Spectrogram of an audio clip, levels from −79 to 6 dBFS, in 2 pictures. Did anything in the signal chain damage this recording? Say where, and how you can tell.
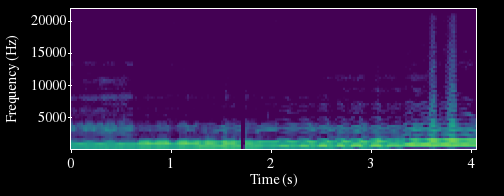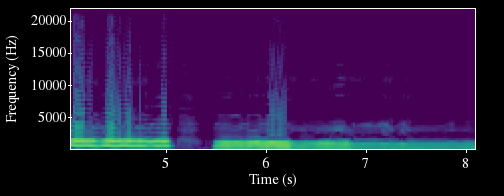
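Yes. A Bluetooth dropout, at the playback link, cuts the music to silence from 1.69 to 1.75 s. The gap lasts about 46 ms, which fits roughly three lost audio frames. When the sound returns, it picks up where the music would have reached had it kept playing, not where it stopped. That points to packets that missed their deadline over a wireless link, likely Bluetooth, rather than a stall in the source.

Hard clipping appears first as a brief crackle at 3.07 s, where peaks just touch the ceiling. It becomes sustained from 3.57 to 5.00 s, with the signal overdriven by about 4 dB and a harsh fuzz on loud passages. It returns more mildly from 5.90 to 6.20 s, at about 1 dB. A gain stage ahead of the converter or a sample-format conversion is passing more level than it can hold, flattening waveform peaks and spraying high harmonics.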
